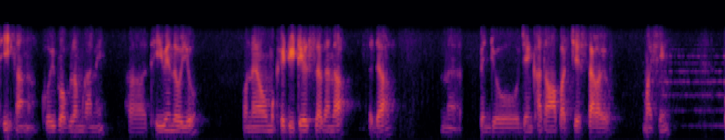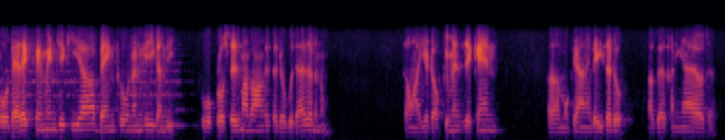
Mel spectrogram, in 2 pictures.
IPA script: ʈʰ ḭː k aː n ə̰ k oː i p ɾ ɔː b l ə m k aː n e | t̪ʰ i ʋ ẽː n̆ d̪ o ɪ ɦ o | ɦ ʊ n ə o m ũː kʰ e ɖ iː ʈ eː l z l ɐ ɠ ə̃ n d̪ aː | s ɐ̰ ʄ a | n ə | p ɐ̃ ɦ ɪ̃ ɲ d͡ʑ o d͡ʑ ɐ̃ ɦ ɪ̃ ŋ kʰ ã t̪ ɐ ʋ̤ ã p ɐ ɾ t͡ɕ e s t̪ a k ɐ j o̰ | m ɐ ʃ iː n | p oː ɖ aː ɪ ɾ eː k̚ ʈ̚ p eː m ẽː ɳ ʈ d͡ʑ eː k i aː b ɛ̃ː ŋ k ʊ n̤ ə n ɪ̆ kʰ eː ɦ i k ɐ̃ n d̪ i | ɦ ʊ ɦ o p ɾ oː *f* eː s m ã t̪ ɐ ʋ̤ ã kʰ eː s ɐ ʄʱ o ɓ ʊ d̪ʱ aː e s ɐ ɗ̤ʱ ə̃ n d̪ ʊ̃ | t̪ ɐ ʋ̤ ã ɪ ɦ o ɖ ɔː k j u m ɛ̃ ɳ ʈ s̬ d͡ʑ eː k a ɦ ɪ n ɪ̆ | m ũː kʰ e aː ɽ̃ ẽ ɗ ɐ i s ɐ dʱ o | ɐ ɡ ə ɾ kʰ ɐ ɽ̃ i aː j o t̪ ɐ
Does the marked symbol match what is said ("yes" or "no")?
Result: no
